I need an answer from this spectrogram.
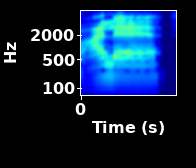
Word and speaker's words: على: with no dots, and it would be pronounced as if we have alif. So ala.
